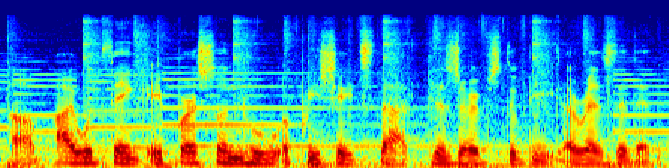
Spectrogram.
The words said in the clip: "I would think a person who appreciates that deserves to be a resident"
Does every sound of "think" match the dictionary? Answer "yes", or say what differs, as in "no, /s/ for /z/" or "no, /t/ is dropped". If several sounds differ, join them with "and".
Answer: yes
